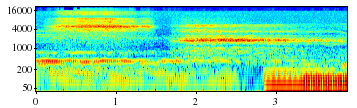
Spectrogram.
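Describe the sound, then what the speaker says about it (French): Deep breathing during a morning bed yoga session, with slow, close breaths drawn in and let out over a steady background tone. "Prends de longues inspires et de profondes expirations."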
